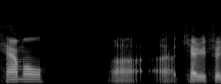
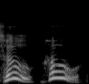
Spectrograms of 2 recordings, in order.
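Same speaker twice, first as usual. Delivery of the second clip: curious wife. Retold or imitated. Wife eagerly asks who.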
